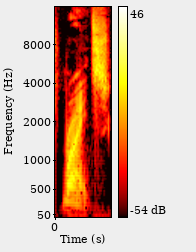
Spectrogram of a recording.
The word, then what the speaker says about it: Reince: Well, I was told to or think about it as pints, right. Pints of beer, pints, Reince.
